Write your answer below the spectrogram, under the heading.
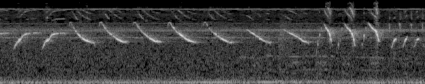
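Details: Bright descending whistled slurs from a Belgian canary, each about a third of a second apart, ending in quick high sweeping notes. Low hum beneath.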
